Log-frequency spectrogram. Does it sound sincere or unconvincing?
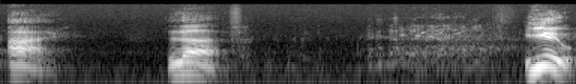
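sincere. It is said warmly and sincerely.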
